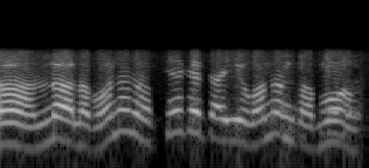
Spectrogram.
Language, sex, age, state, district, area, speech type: Nepali, male, 60+, West Bengal, Kalimpong, rural, conversation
